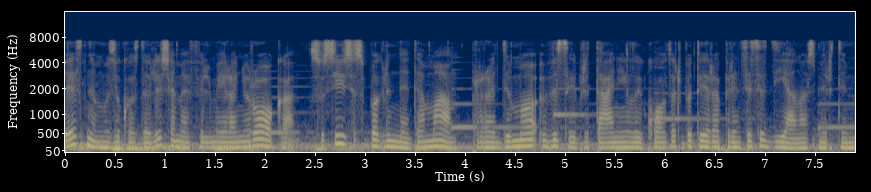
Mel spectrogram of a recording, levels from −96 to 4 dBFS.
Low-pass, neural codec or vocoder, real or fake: 7.2 kHz; none; real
